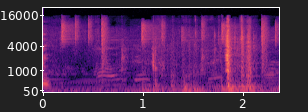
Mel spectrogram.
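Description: A single sharp thump near the end, over faint voices.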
